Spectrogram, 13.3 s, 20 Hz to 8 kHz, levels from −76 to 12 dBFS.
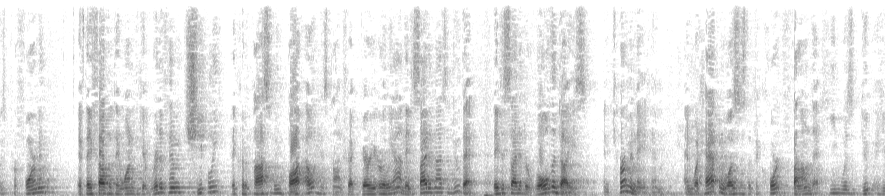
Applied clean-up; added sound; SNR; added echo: none; none; none; none.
